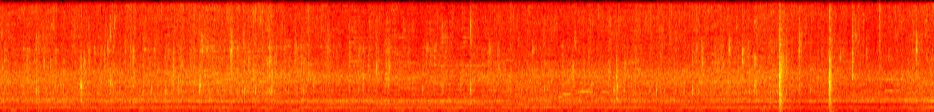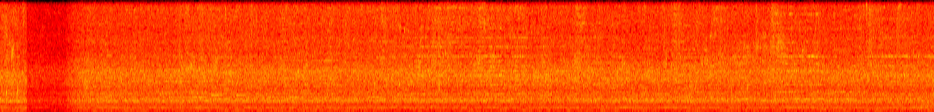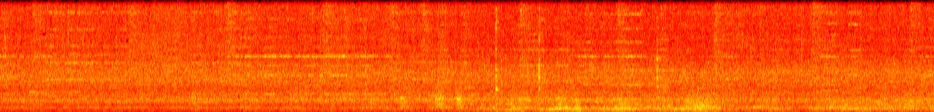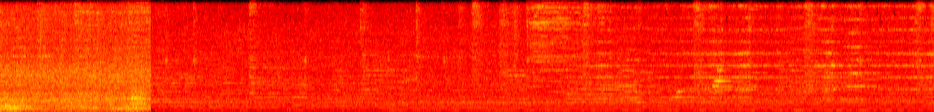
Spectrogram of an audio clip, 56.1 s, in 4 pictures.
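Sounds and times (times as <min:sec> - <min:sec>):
slices frying in oil: 0:00.0 - 0:14.5, 0:15.1 - 0:44.3.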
